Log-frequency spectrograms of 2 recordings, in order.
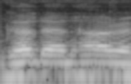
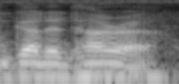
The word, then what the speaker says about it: Gadadhar: Prabhu Nityananda Shri Advaita Gadadhara Shivasari. And there is no Gadadhara, it's Gadadhar. So Prabhupada pointed that out. He liked us to pronounce things the way they were written, because that's what it indicates what they mean.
